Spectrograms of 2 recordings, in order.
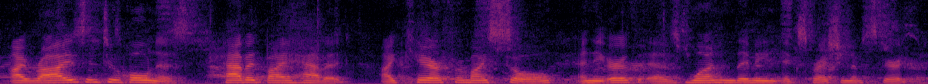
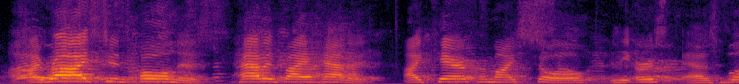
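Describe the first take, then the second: First: It is spoken at normal loudness. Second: It is shouted very loudly.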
